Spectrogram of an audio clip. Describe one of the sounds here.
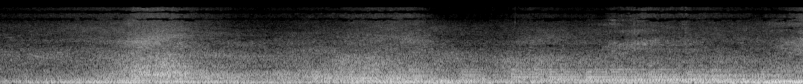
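Motorcycle engines drone as they ride past.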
